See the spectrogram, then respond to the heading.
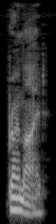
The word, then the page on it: bromide: Australian English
